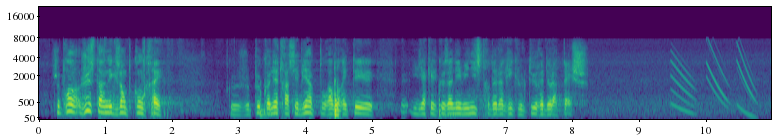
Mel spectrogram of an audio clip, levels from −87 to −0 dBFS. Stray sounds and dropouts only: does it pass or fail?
fail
